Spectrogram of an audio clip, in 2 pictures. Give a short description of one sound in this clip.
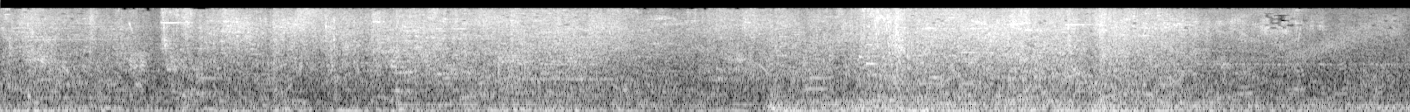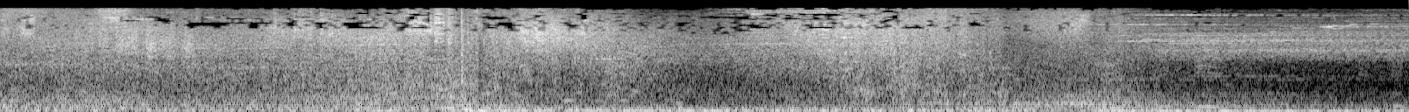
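Video game battle effects clash and burst in a dense fight.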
